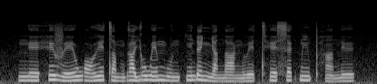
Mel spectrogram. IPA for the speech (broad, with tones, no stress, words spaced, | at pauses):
ŋeː˨he˦ veː˨˦ wɔ˨ɣe˦ta˨m ɡa˦˨jʊ˦we˨˦ muː˨nkĩ˦ɗɛ˦ ɲa˨naː˨ŋβe˦˨ tʰe˦sɛ˦k͡pĩ˦ pʰã˨nɪ˦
